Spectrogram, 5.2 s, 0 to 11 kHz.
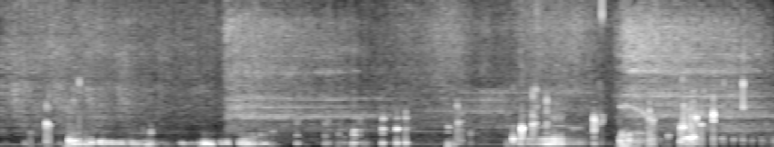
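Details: Woman about 3 months pregnant, relaxing, with natural stomach growling: irregular gurgling, bubbling rumbles with short pops and clicks against a quiet background, ordinary active bowel sounds (borborygmi).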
